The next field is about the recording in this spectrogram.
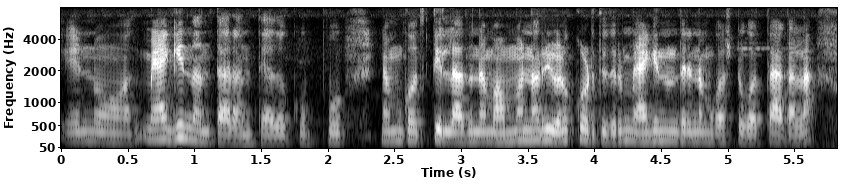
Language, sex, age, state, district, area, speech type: Kannada, female, 30-45, Karnataka, Gulbarga, urban, spontaneous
